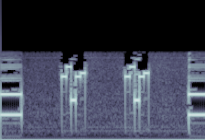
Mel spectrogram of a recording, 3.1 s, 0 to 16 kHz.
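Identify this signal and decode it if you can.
Five-tone selective call (ZVEI), heard as quick runs of five tones, tones of about 70 ms. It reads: 88189 88189
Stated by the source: ZVEI five-tone selective call 88166, received on SDR.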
